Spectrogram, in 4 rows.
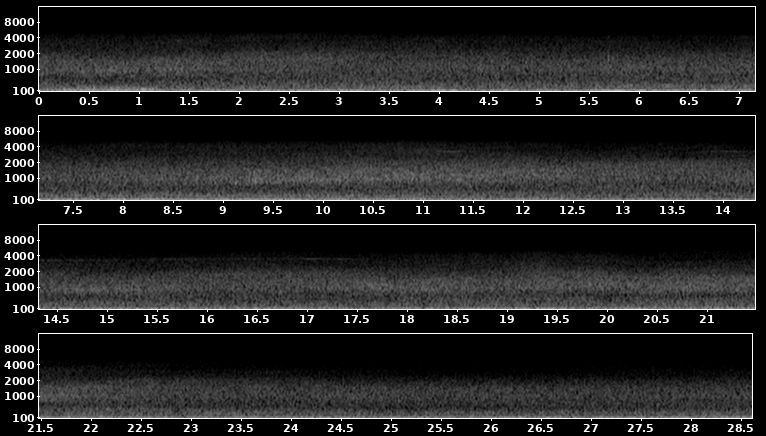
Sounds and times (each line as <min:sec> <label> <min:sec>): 0:00.0 pedestrians and cyclists 0:28.6
0:00.0 traffic noise 0:28.6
